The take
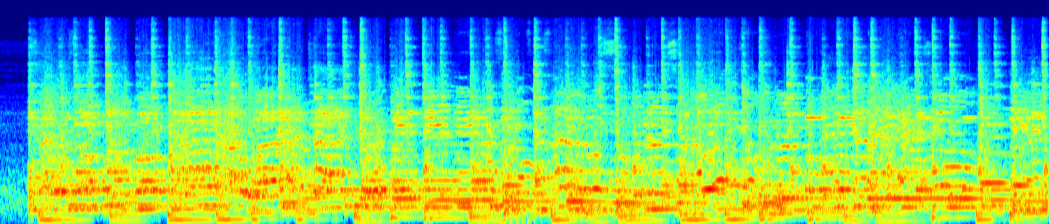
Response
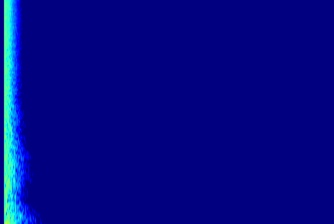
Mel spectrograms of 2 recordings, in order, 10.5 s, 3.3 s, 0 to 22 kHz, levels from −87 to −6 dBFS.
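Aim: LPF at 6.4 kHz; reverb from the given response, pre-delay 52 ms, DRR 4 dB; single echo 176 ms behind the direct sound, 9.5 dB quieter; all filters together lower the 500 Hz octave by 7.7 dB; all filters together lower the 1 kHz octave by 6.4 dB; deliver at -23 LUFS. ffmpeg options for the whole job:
-filter_complex "[0:a]lowpass=6400,equalizer=f=500:t=o:g=-8.5,equalizer=f=1000:t=o:g=-5,aecho=1:1:176:0.335,asplit=2[s0][s1];[1:a]atrim=start_sample=2205,adelay=52[s2];[s1][s2]afir=irnorm=-1:irlink=0,volume=0.316[s3];[s0][s3]amix=inputs=2:normalize=0,volume=0.944"

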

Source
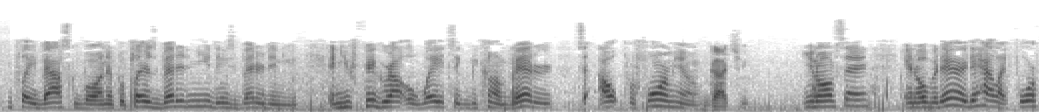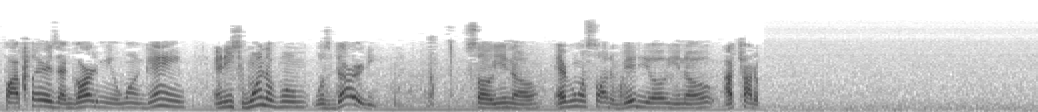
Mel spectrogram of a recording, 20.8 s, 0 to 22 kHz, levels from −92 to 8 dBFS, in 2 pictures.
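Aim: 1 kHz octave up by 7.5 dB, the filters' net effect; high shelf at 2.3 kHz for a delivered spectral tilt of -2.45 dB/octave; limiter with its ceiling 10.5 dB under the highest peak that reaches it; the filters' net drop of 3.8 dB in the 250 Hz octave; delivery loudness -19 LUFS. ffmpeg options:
-af "equalizer=f=250:t=o:g=-7,equalizer=f=1000:t=o:g=9,highshelf=f=2300:g=6.5,volume=1.68,alimiter=limit=0.562:level=0:latency=1"

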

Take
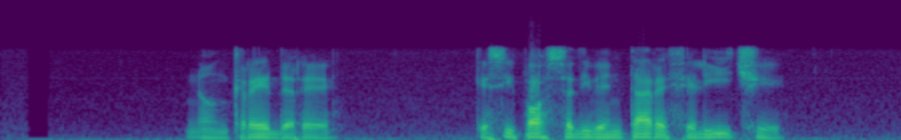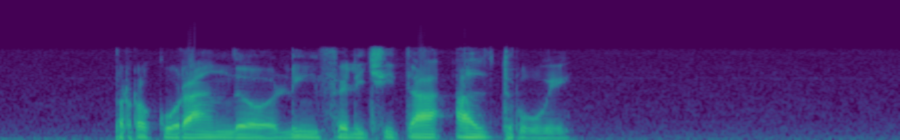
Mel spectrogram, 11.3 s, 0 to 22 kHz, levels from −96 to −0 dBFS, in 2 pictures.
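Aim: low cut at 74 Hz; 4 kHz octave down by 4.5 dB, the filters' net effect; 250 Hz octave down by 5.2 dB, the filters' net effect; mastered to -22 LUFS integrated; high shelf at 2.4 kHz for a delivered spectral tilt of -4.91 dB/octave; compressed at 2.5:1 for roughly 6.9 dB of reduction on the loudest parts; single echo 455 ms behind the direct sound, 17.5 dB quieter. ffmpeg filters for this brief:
-af "highpass=74,equalizer=f=250:t=o:g=-8,highshelf=f=2400:g=3.5,equalizer=f=4000:t=o:g=-8.5,acompressor=threshold=0.0224:ratio=2.5,aecho=1:1:455:0.133,volume=6.68"

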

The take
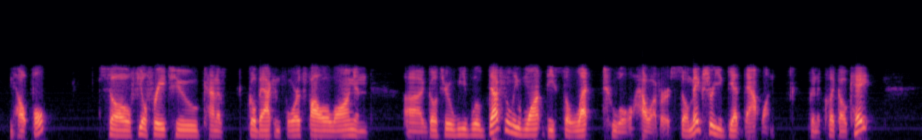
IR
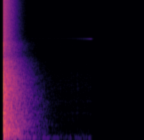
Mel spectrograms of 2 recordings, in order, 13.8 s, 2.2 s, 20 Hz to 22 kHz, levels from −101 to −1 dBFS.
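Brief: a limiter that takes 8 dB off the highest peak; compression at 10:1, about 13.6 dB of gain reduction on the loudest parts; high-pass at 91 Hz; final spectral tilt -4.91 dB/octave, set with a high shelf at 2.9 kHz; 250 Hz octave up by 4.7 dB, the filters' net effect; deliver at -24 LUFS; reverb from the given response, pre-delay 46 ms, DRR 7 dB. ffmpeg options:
-filter_complex "[0:a]highpass=91,equalizer=f=250:t=o:g=6,highshelf=f=2900:g=-7.5,acompressor=threshold=0.0316:ratio=10,alimiter=level_in=1.33:limit=0.0631:level=0:latency=1,volume=0.75,asplit=2[s0][s1];[1:a]atrim=start_sample=2205,adelay=46[s2];[s1][s2]afir=irnorm=-1:irlink=0,volume=0.0668[s3];[s0][s3]amix=inputs=2:normalize=0,volume=4.73"

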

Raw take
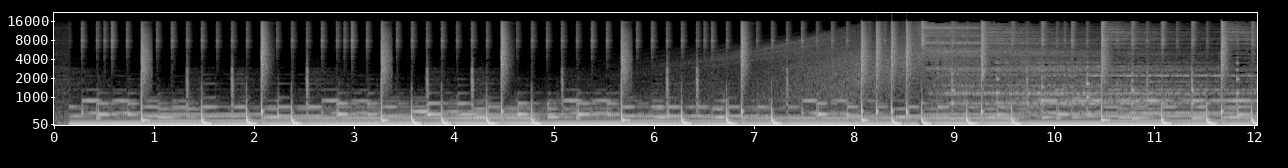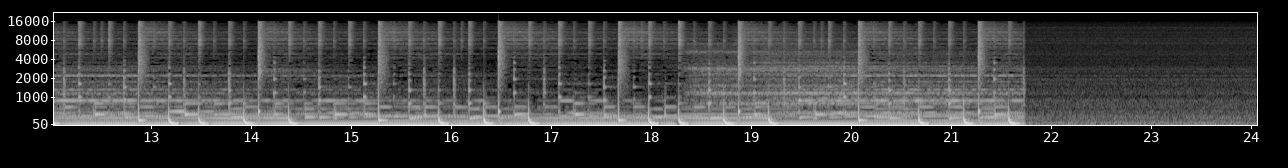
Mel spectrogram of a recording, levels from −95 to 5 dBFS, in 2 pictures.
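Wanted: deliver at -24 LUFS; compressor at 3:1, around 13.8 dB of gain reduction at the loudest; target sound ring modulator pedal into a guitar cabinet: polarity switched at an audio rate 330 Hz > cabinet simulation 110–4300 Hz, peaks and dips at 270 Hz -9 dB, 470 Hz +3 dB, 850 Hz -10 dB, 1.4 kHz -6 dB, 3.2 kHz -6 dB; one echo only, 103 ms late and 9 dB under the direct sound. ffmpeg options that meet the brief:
-af "acompressor=threshold=0.0251:ratio=3,aecho=1:1:103:0.355,aeval=exprs='val(0)*sgn(sin(2*PI*330*n/s))':c=same,highpass=110,equalizer=f=270:t=q:w=4:g=-9,equalizer=f=470:t=q:w=4:g=3,equalizer=f=850:t=q:w=4:g=-10,equalizer=f=1400:t=q:w=4:g=-6,equalizer=f=3200:t=q:w=4:g=-6,lowpass=f=4300:w=0.5412,lowpass=f=4300:w=1.3066,volume=2.99"

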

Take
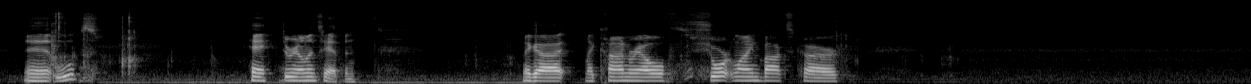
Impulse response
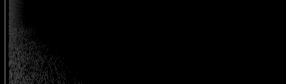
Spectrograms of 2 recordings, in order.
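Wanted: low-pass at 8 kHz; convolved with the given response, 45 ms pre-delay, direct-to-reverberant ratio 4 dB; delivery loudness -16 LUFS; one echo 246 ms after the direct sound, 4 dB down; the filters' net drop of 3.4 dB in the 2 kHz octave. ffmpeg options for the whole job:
-filter_complex "[0:a]lowpass=8000,equalizer=f=2000:t=o:g=-4.5,aecho=1:1:246:0.631,asplit=2[s0][s1];[1:a]atrim=start_sample=2205,adelay=45[s2];[s1][s2]afir=irnorm=-1:irlink=0,volume=0.531[s3];[s0][s3]amix=inputs=2:normalize=0,volume=2"

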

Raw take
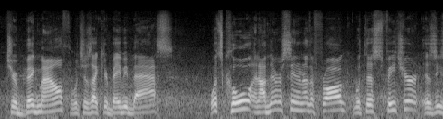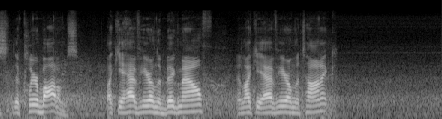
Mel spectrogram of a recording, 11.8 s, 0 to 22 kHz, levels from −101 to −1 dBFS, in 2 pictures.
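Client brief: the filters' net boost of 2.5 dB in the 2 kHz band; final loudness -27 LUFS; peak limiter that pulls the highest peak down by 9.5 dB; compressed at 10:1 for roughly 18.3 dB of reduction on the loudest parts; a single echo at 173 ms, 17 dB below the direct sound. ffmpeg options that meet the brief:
-af "equalizer=f=2000:t=o:g=3.5,acompressor=threshold=0.0158:ratio=10,alimiter=level_in=2.82:limit=0.0631:level=0:latency=1,volume=0.355,aecho=1:1:173:0.141,volume=6.68"

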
